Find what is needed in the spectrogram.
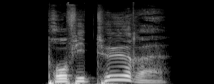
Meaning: nominative/accusative/genitive plural of Profiteur
- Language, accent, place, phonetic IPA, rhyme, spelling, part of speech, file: German, Germany, Berlin, [pʁofiˈtøːʁə], -øːʁə, Profiteure, noun, De-Profiteure.ogg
